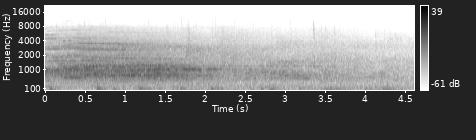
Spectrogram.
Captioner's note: crowd cheers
